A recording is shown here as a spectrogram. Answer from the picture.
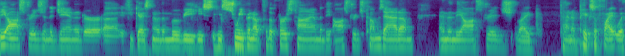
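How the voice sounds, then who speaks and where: Against a quiet background, a man with a Californian accent speaks at a moderate pace and medium pitch. His intonation is monotone and flat. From US West, California (Lake Tahoe). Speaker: comics writer and screenwriter. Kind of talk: podcast interview. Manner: halting, many fillers and restarts.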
